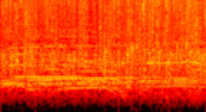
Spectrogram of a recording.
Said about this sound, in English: But I have no way of knowing whether or not you were coerced. Except for your clapping. Right now, for the comics that are backstage, they can hear you.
